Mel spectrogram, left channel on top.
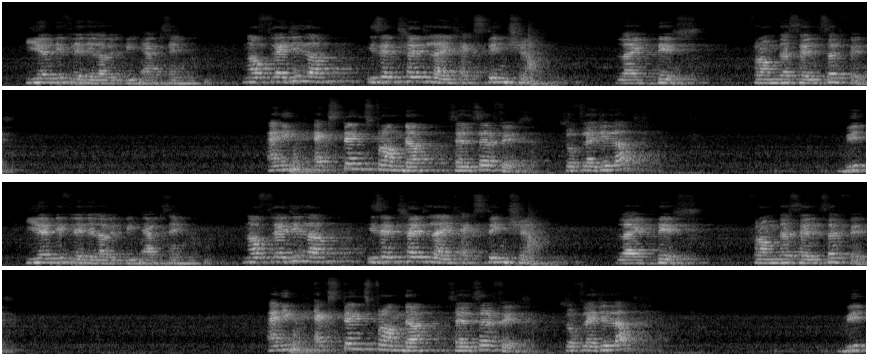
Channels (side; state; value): both; normal; correlation 0.59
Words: here the flagella will be absent. Now flagella is a thread-like extension like this from the cell surface, and it extends from the cell surface. So flagella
